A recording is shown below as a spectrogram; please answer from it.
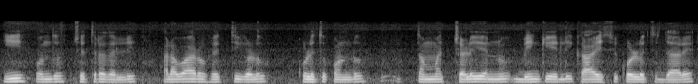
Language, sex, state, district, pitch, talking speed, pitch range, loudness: Kannada, male, Karnataka, Koppal, 120 Hz, 85 wpm, 115-125 Hz, -16 LUFS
